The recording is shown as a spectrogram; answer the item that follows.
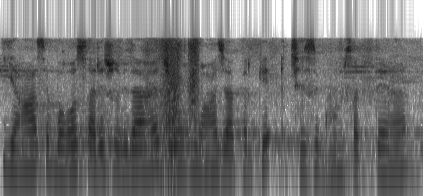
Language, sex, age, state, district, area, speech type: Hindi, female, 18-30, Uttar Pradesh, Mirzapur, rural, spontaneous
